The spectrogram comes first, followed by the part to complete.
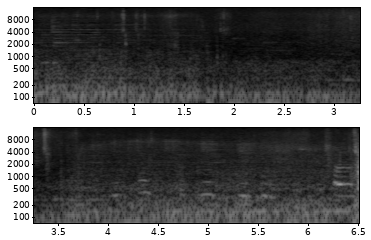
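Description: Steady low rumble and wind noise inside a small cable-car gondola cabin as it travels along the cable, with a few faint short voice sounds in the second half.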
